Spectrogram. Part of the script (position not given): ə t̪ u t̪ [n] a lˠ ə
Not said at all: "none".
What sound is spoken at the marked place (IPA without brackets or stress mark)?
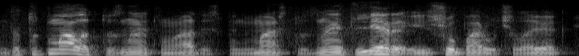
m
